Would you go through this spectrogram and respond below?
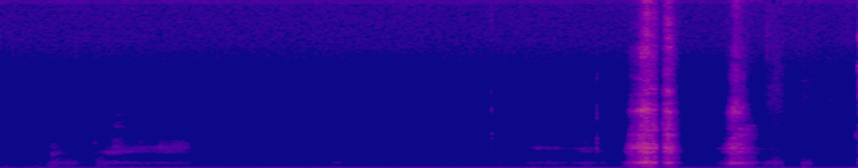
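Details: Female, induced wet sneezes: quiet breathy inhalations, then a sharp sneeze burst and a smaller follow-up sneeze over a low hum; sneezing.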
